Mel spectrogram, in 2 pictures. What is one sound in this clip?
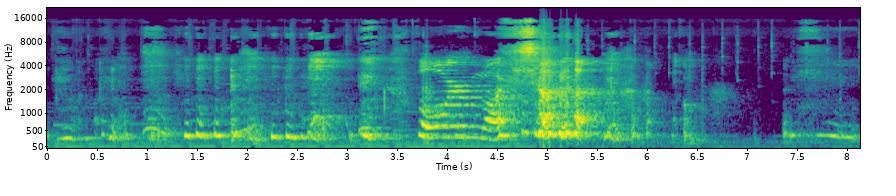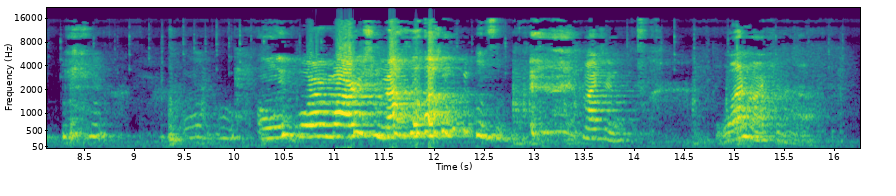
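Young girls talk and giggle close by.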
